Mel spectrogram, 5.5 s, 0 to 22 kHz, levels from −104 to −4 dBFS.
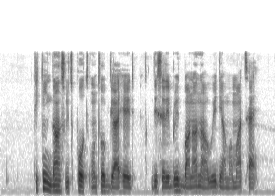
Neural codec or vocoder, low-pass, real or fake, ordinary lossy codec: none; 7.2 kHz; real; none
